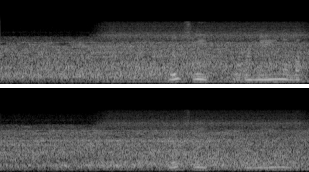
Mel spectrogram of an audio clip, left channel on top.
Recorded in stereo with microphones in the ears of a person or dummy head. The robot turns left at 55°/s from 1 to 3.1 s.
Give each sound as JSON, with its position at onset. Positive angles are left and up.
{"t": 1.7, "sound": "a man speaking", "azimuth_deg": 180, "distance_m": 1.3}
